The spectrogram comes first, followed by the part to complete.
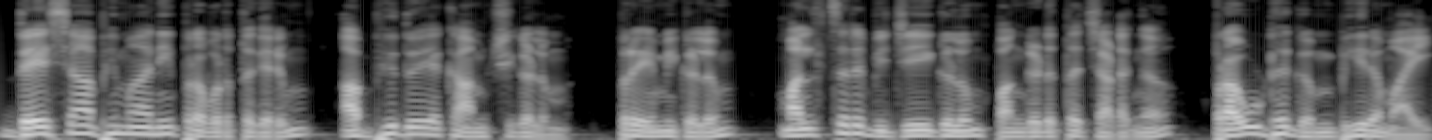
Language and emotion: Malayalam, neutral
